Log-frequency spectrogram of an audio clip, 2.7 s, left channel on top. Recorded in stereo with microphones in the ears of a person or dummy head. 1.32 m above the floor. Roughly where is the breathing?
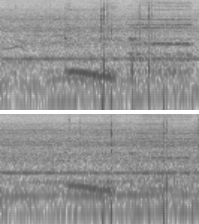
Left.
